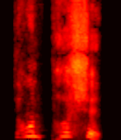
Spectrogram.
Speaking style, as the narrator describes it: he muttered

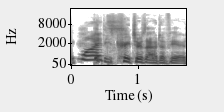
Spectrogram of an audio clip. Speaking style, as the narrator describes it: snaps

